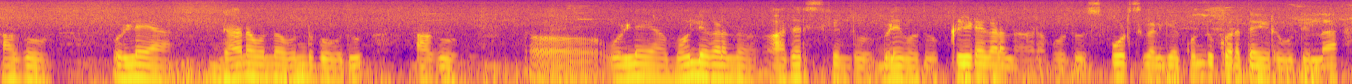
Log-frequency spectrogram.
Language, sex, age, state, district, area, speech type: Kannada, male, 18-30, Karnataka, Chitradurga, rural, spontaneous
